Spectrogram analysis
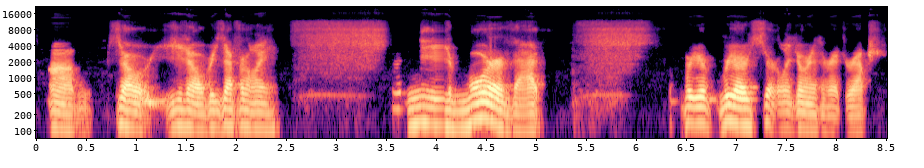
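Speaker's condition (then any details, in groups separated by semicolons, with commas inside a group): Ullrich congenital muscular dystrophy; congenital, rare form of muscular dystrophy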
